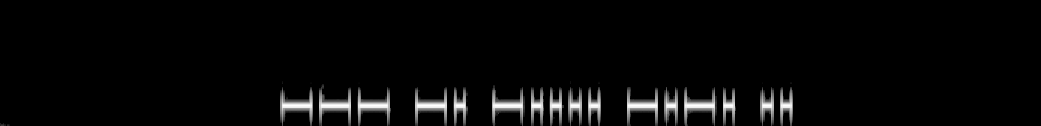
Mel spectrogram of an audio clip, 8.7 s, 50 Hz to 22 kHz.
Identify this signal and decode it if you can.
Morse code, heard as a keyed tone, about 15 wpm, 700 Hz. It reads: ON6CI
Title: DXCC-100 Call Signs - 5 Characters - 15wpm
